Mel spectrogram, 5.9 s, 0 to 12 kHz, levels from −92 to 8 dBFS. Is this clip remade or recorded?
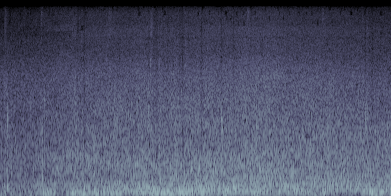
recorded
